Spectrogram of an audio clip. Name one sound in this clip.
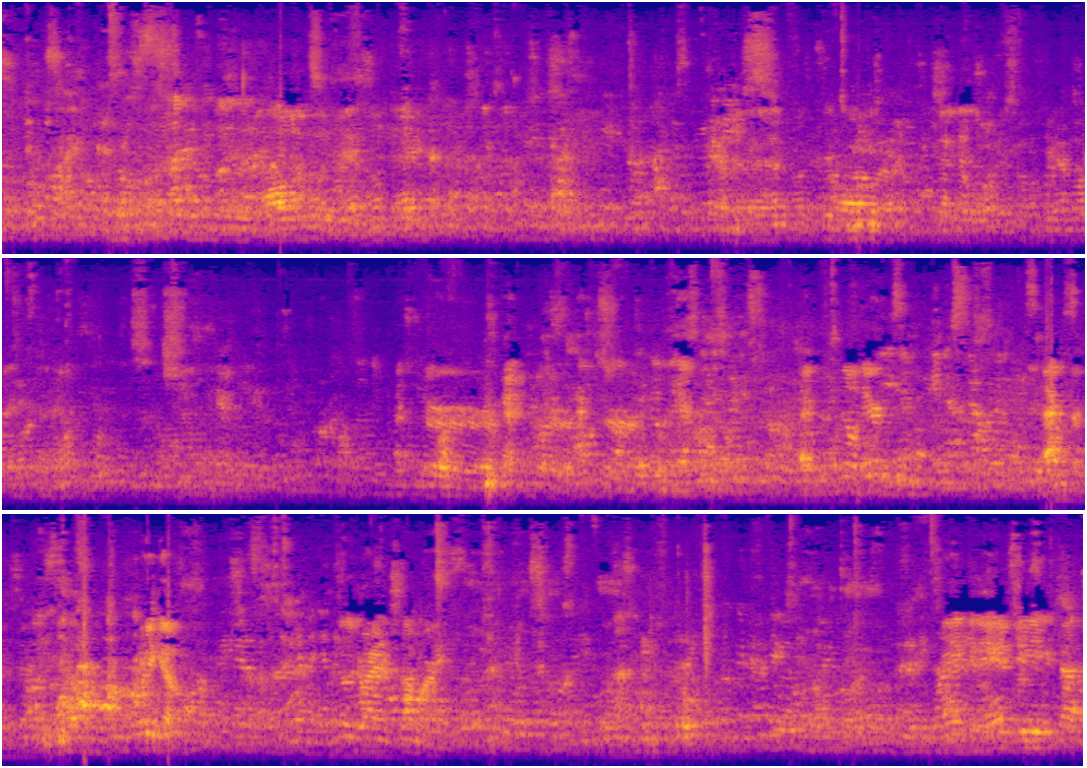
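A crowd of men and women chat all at once, filling an indoor room with a busy murmur.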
